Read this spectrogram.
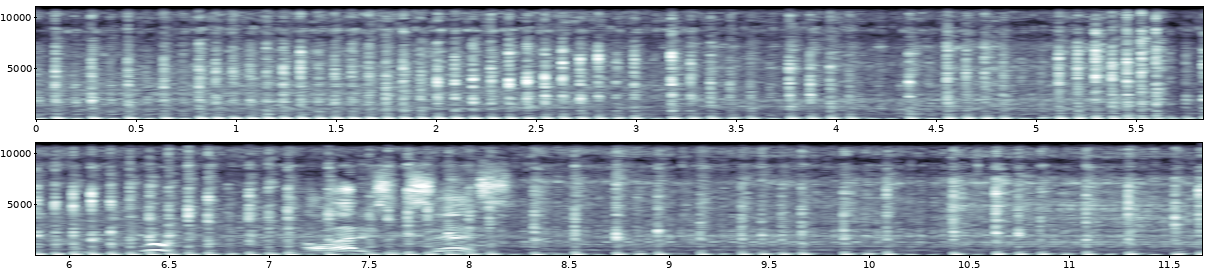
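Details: Go-kart-type single-cylinder motor, oil topped up and cleaned, started to see if it runs better after the fix; thumps along at a steady, even beat and holds speed without missing; running properly.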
